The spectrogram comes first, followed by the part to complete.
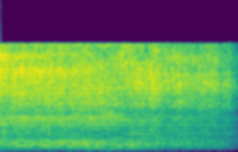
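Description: Freehub of a time-trial bike's rear disc wheel buzzing as the spun wheel coasts, a fast dense ratcheting of the pawls that grows gradually quieter.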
